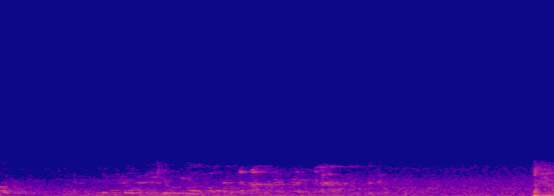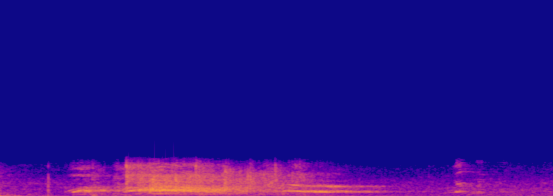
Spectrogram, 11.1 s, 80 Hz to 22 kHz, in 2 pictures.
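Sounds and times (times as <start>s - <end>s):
football kicked with thud: 5.3s - 6.7s
players shouting: 6.2s - 9.6s.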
